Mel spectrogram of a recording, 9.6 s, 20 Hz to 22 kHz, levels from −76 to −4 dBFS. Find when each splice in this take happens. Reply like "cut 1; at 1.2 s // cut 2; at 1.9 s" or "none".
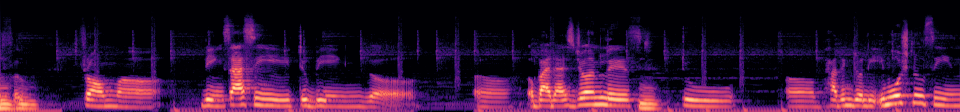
none

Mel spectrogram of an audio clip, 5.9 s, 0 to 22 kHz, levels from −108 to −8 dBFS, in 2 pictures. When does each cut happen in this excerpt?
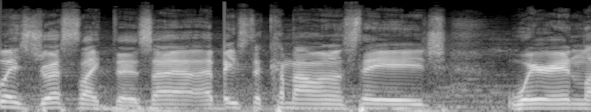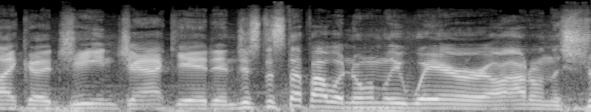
cut 1; at 1.1 s

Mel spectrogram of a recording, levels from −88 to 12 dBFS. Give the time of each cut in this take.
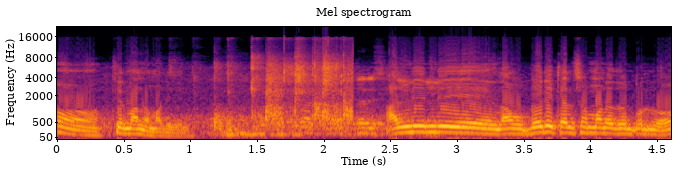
cut 1; at 2.2 s

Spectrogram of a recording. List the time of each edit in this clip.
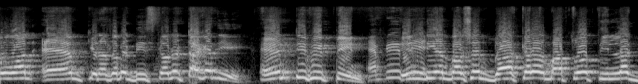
cut 1; at 2.5 s

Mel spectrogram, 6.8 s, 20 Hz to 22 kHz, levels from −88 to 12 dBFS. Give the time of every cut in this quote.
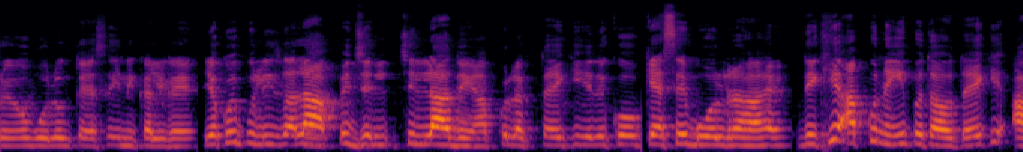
cut 1; at 1.3 s // cut 2; at 4.3 s // cut 3; at 5.3 s

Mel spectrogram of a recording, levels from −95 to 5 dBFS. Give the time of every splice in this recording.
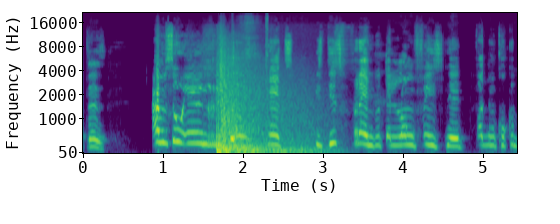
cut 1; at 2.0 s

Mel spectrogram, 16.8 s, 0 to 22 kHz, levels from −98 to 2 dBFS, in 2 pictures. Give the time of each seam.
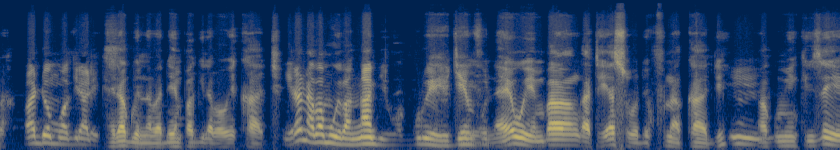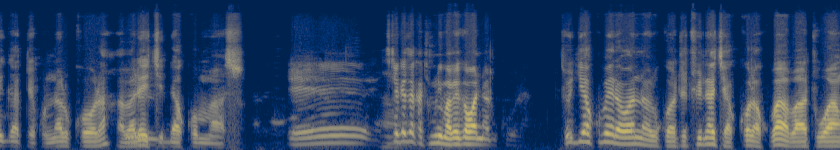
none

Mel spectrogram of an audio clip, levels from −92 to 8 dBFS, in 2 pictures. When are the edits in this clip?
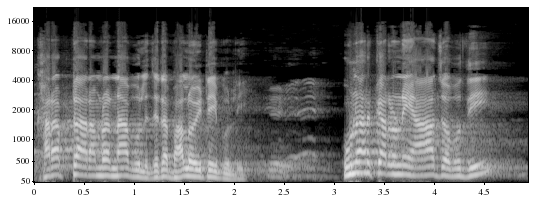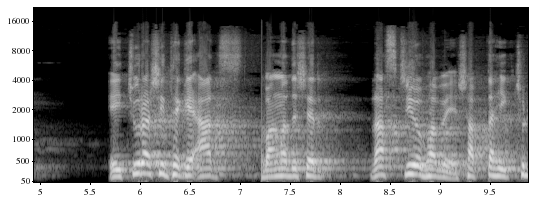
cut 1; at 7.2 s

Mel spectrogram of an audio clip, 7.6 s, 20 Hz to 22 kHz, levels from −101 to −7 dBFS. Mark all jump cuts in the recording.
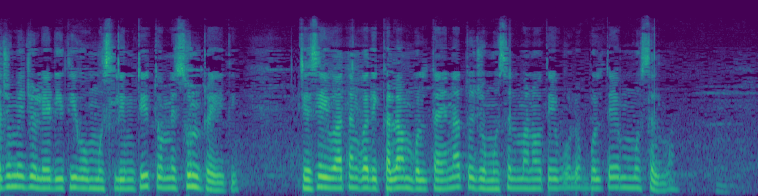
none

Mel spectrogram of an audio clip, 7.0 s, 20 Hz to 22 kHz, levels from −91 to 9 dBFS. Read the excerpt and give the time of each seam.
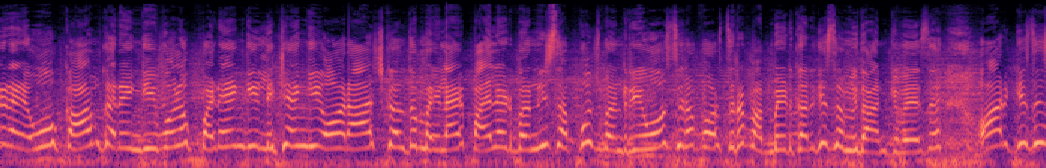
none

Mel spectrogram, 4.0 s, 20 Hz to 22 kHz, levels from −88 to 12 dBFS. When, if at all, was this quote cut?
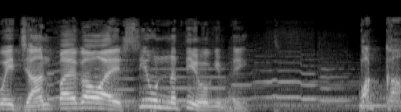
none

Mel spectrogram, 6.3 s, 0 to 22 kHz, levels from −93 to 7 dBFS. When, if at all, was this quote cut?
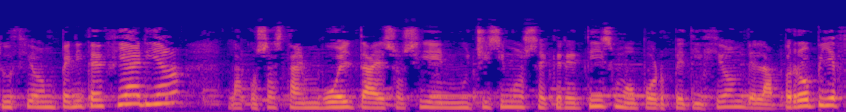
cut 1; at 4.6 s

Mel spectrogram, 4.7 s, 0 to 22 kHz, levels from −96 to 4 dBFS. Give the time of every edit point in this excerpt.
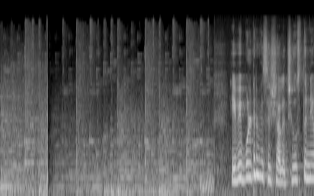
none

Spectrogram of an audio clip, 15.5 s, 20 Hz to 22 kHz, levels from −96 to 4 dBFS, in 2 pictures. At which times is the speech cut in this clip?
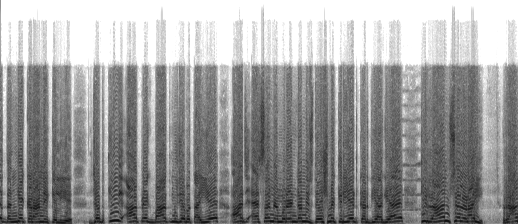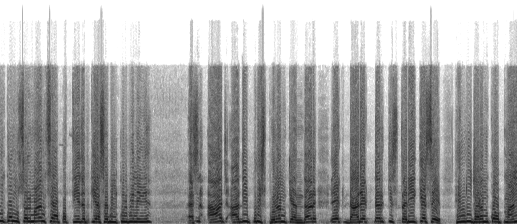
cut 1; at 10.7 s

